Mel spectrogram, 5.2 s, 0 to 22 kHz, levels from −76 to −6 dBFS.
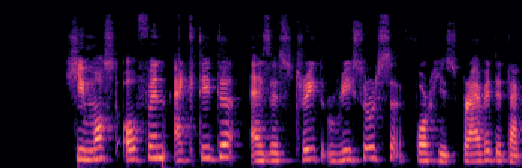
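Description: No technical faults are audible.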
